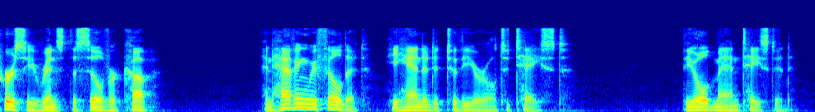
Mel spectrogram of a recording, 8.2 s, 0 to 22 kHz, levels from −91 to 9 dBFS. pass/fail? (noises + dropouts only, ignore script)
pass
